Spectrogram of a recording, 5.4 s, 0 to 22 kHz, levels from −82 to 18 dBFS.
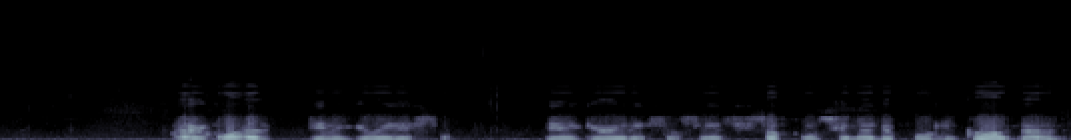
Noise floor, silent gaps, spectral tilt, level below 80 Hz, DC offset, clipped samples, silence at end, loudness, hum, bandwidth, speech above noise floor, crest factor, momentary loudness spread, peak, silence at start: -50 dBFS; none; -5.5 dB/octave; -54 dBFS; under 0.1%; under 0.1%; 0.05 s; -27 LUFS; none; 8 kHz; 23 dB; 18 dB; 13 LU; -8 dBFS; 0.85 s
